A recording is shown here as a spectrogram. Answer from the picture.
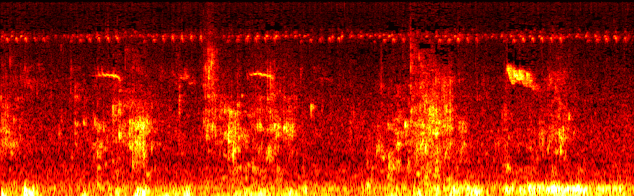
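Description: Near silence: quiet open-air ambience with a few faint short bird chirps and a low rumble.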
